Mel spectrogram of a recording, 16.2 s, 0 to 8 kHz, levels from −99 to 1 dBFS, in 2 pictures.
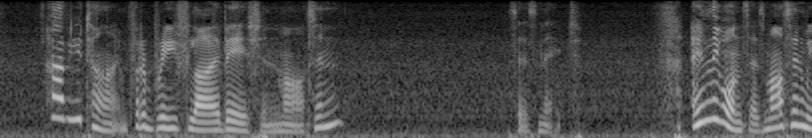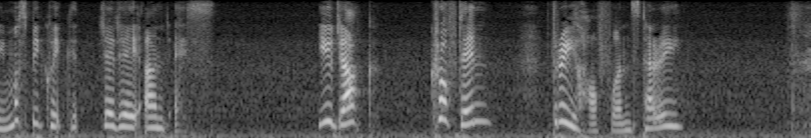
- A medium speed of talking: No, slow, 105 wpm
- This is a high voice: Yes, high, 245 Hz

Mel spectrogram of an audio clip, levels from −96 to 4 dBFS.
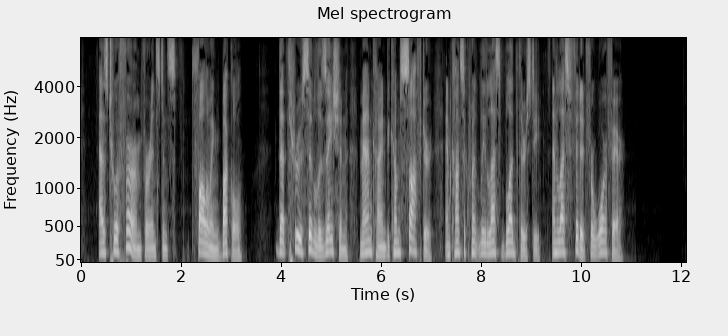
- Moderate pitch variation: No, wide, 6.5 semitones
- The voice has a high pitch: No, low, 135 Hz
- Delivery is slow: Yes, slow, 110 wpm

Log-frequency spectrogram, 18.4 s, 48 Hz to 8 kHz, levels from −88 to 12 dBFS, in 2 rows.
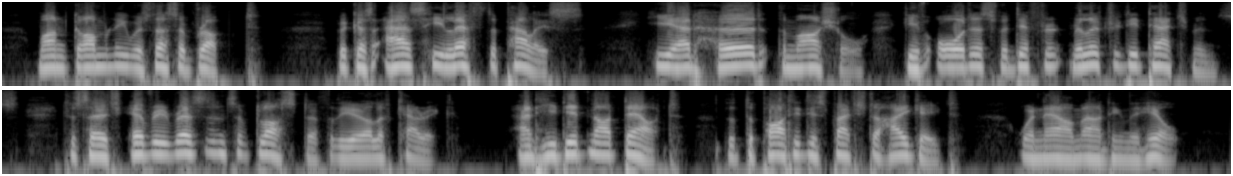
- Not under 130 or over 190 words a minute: Yes, average, 155 wpm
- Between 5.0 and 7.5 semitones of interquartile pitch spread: No, average, 3.9 semitones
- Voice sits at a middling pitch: Yes, medium, 150 Hz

